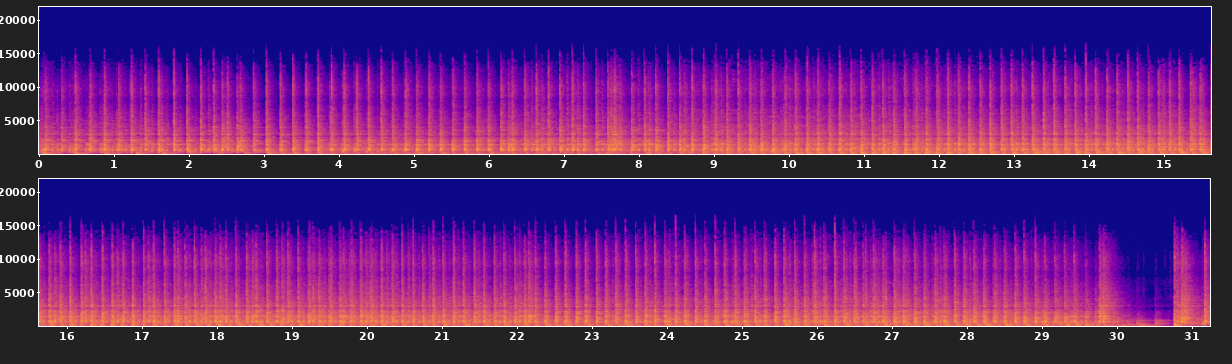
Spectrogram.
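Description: Chenda drums beaten with sticks in a fast, dense, unbroken rhythm: theyyam ritual drumming.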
